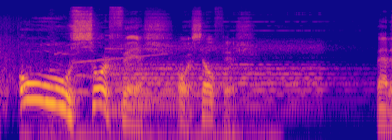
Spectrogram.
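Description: A short, cheerful electronic jingle plays.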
